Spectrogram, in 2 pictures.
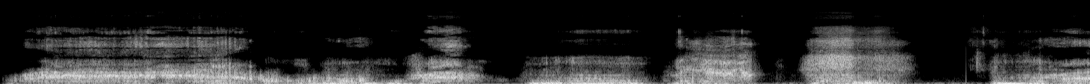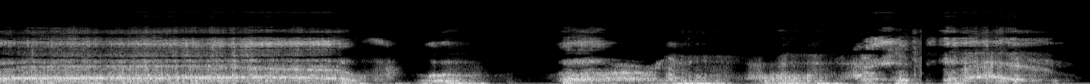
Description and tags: Growling Monster 002
A growling monster sound effect created using my voice and extensive pitch shifting in Audacity. Can be used for monsters, dragons and demons.
Demon, Dragon, Growling, Growl, Monster, Animal, Creature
